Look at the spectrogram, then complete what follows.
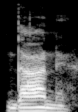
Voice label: "daanw", Apatani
